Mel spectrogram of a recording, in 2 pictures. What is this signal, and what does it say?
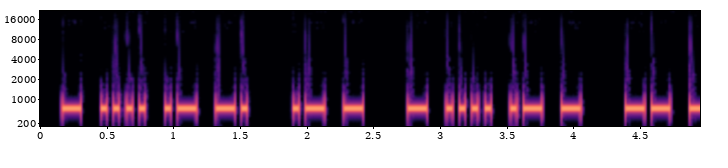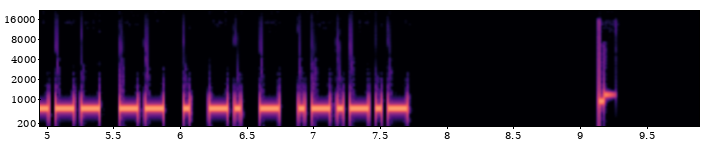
Morse code, heard as a keyed tone, about 25 wpm, 700 Hz. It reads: THAN AT THAT MOMENT.
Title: Sentences from Top 1000 Words - Review Part 6 - 25wpm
